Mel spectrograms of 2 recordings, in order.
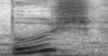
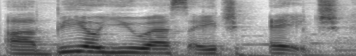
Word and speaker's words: Boushh: I believe the name is pronounced Boushh, or I'm not sure. Boushh.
